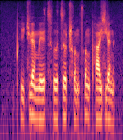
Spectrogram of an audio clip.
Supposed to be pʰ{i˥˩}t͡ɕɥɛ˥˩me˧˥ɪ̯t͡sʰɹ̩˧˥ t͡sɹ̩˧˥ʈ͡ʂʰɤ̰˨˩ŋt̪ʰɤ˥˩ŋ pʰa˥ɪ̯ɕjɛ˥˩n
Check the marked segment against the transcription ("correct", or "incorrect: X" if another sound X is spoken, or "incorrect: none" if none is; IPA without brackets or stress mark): incorrect: ḭ˨˩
